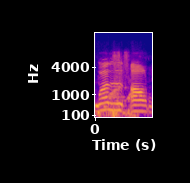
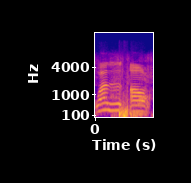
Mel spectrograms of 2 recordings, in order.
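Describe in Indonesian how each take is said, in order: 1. Konsonan akhir dihentikan mendadak. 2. Konsonan akhir dipanjangkan lebih lama. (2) "panjang dulu"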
